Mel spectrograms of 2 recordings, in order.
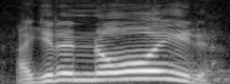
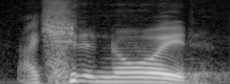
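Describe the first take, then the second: First: Annoyed. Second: Said in the usual way. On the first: Shown as a demonstration.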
